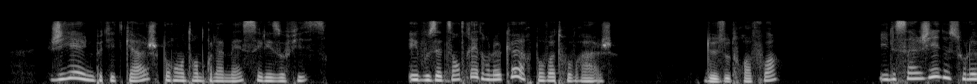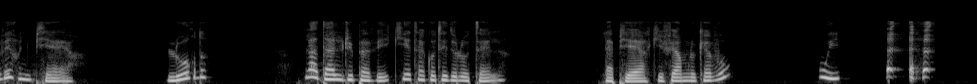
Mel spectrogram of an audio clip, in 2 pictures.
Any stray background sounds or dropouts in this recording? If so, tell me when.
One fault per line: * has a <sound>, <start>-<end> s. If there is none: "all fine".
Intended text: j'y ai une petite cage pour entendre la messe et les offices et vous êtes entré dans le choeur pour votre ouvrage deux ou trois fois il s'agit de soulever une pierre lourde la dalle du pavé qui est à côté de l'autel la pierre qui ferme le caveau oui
* has a cough, 18.6-19.1 s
